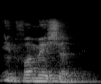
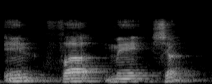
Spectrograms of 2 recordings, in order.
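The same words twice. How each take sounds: First: Said in the usual way. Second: information slowly split into four beats; syllable by syllable. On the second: Shown as a demonstration. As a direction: pause between each syllable of information. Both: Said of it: "जिसमें चार syllable होते हैं".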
